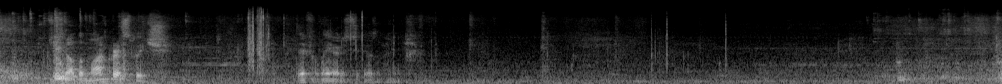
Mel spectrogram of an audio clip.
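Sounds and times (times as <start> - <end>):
elevator doors sliding shut: 0.0 - 2.1, 8.6 - 10.0.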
